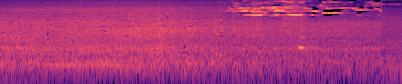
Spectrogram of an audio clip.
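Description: Road traffic passing, a heavy vehicle's running and tyre noise swelling over the first couple of seconds. From about three and a half seconds in a high, wavering squeal joins it, the loudest part, and cuts off suddenly just before the end.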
